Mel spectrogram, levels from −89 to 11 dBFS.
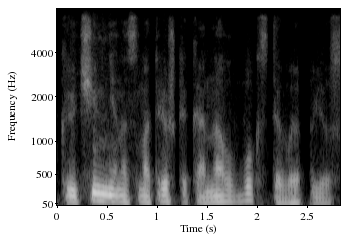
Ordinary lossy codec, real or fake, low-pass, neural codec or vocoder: Opus, 32 kbps; fake; 7.2 kHz; codec, 24 kHz, 6 kbps, HILCodec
